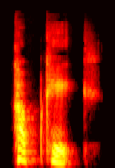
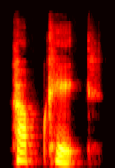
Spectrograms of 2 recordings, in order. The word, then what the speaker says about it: cupcake: This happens in a word like cupcake. Native speakers typically hold the P in cupcake. Cupcake. Cupcake. It's not cupcake with a released P, but cupcake.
